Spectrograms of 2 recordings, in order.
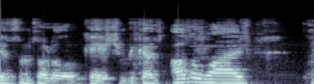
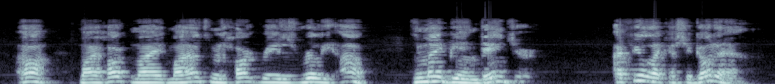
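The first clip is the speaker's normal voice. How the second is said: sneering, mocking fretful woman's voice; 3 semitones higher than usual. Mocking a soap character's worried lines about her husband: mocking imitation of Quinn. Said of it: "That sounds so stupid".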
